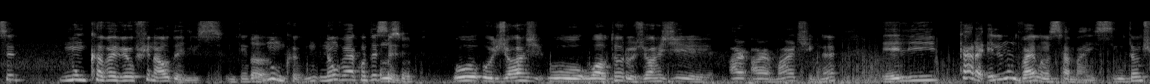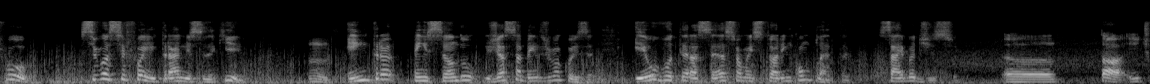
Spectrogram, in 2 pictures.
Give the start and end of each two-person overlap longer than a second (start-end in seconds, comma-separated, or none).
none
